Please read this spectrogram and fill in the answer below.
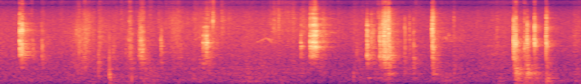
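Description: Irregular metallic clanks, knocks and clicks of hand tools and suspension parts being handled while a rear shock absorber is fitted, with a heavier cluster of clunks near the end.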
